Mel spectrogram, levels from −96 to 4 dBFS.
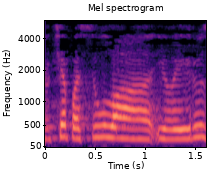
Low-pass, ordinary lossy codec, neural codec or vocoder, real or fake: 5.4 kHz; MP3, 24 kbps; none; real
